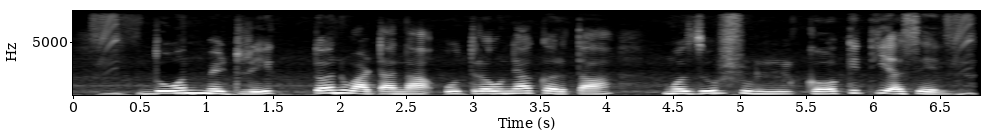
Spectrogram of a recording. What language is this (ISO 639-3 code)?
mar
